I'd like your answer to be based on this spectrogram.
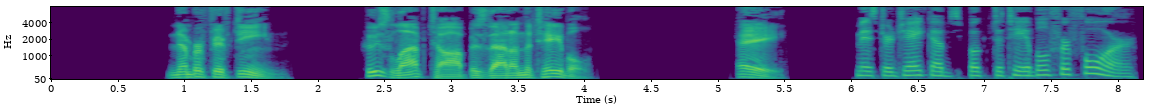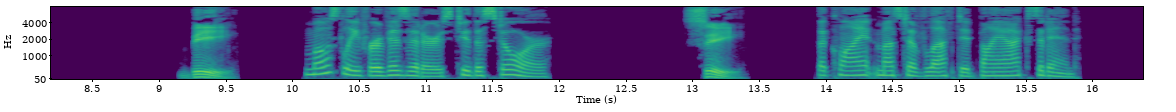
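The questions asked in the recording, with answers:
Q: Whose laptop is that on the table?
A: C: The client must have left it by accident.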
